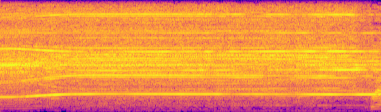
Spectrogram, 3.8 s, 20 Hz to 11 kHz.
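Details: E-flite UMX P-51D BL brushless motor after a 3S battery power mod, bench throttle test, plane pulling hard enough to try to fly off; high whine stepping up then holding strong and even with prop roar, a normal run-up.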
